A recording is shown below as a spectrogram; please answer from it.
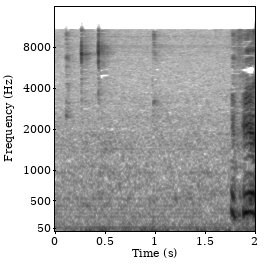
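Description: A few faint clicks of a computer mouse in the first second, then a woman starts speaking near the end.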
